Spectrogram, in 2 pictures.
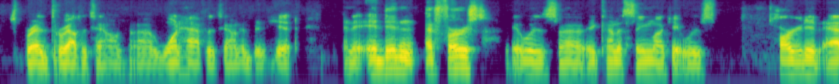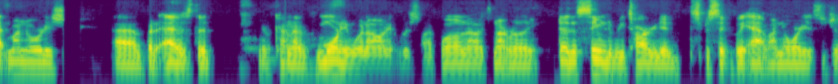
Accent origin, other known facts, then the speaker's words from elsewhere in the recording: Marietta, Oklahoma, United States; So I was born and raised in Marietta. I've been been Marietta my entire life. Um, only time I wasn't in Marietta was when I was at college at Cameron in Lawton.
